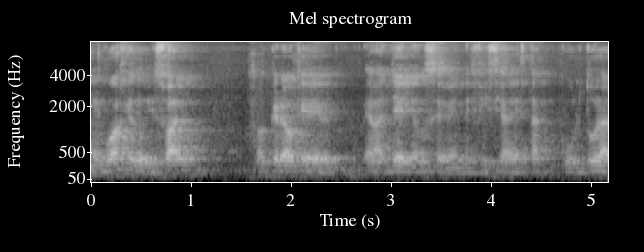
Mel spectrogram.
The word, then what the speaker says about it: Evangelion: está hecho, o sea, Evangelion tiene evangelion porque lo pronuncian en griego, en japonés lo pronuncian en griego. Evangelion, así como como Tadeo lo est lo estaba pronunciando, que es la pronunciación griega, ¿no?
